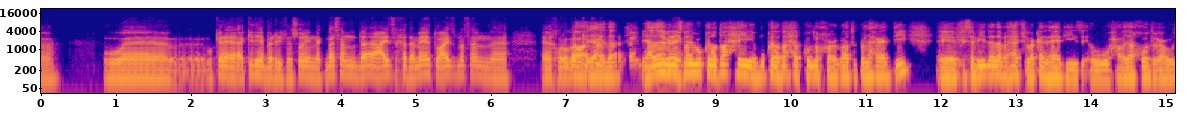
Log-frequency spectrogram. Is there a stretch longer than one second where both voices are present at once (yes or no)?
yes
